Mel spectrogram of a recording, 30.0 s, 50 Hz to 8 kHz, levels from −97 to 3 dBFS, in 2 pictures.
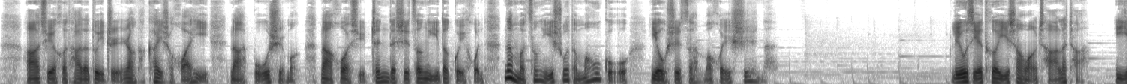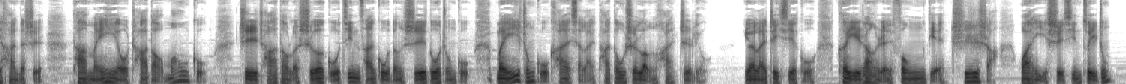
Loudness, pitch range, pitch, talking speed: -20 LUFS, 85-95 Hz, 90 Hz, 220 characters per minute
